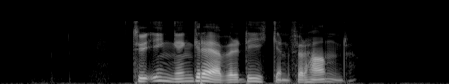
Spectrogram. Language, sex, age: Swedish, male, 27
